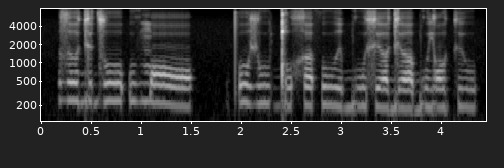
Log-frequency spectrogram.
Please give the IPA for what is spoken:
zəː˦ɡʲɐ˦d͡zoː˦ ʔu˦vmɔː˦˨ | pʼo˦˨ ʒuː˦˨ɡ͡ǃo˦ xɐ˦θuː˦˨ɪ̯ buː˦xʲɐː˦ɡʲɐː˦˨ bu˦˨jɔ˦˨ʊ̯kʲu˦˨

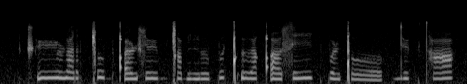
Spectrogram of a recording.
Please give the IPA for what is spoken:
t͡ʃʼyːɳɑr ǀub qʼyɳsyːbǀɑb ŋɯpɯǃʼɯː qʼo siːkpoɳǃoː | d̪ykt̪ʰɑ

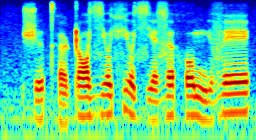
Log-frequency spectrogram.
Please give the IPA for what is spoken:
ʃɨ˨˦t̪ʰœ˨ʈɔ˦ zʲo˧fʲo˦˨ sʲɛ˨zə˧ho˧ mʲə˨ve˦

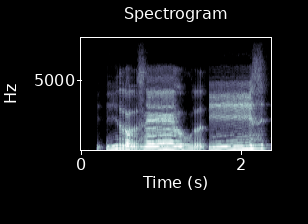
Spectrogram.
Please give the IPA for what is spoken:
ʔi̤ rorzẽː lo̤r ʔiːz

